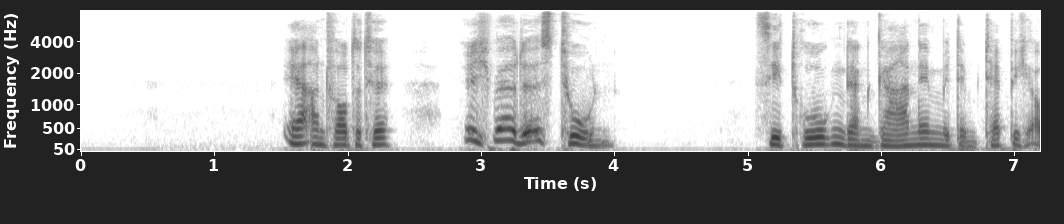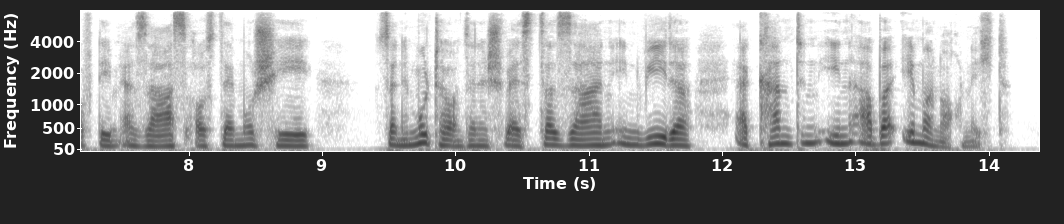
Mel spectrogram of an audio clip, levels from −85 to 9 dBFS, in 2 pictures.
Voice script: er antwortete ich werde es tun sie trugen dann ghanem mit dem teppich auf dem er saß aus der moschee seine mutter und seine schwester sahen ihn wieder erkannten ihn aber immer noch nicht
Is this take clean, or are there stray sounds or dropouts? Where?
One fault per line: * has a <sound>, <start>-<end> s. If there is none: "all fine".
all fine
